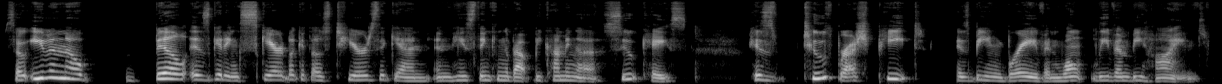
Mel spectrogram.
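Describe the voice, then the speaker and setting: Reading a picture book to young children, this woman gives the story plenty of expression and pauses to offer simple explanations and questions for her listeners. Her voice is on the low side, and her tone is fairly bright.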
